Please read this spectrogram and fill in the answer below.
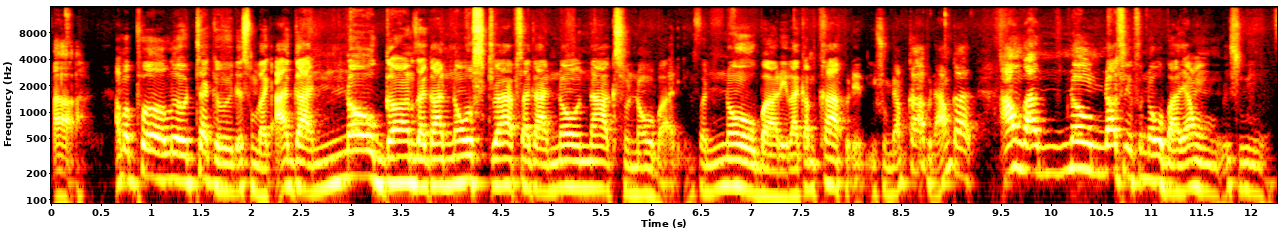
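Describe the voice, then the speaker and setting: A man's voice: fairly high pitch, expressive, fairly quick, few pauses. A young man from Brooklyn with a New York accent, casually talking through the lines of his song in a rambling, slang-heavy way. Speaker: rapper explaining his song. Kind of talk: casual lyric breakdown.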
